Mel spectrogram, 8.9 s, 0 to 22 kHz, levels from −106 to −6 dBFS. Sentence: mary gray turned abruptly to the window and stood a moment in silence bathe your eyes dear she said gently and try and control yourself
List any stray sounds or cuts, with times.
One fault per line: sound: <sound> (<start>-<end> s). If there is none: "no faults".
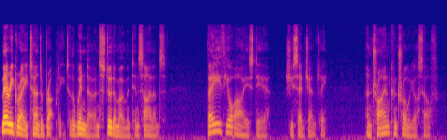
no faults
